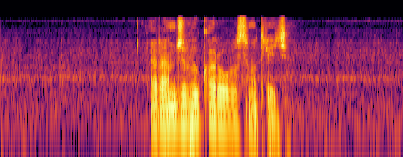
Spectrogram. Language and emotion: Russian, neutral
